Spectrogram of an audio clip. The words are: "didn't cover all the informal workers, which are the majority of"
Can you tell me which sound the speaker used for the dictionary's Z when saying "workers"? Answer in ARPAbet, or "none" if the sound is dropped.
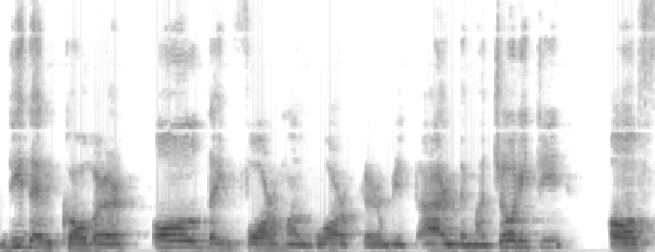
none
